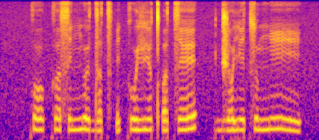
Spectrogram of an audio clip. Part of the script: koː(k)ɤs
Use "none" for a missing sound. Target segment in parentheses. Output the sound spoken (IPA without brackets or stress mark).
k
